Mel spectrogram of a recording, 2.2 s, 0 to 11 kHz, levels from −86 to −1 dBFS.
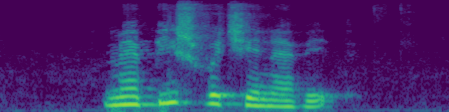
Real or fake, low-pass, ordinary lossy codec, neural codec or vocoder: fake; 9.9 kHz; Opus, 16 kbps; vocoder, 22.05 kHz, 80 mel bands, WaveNeXt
